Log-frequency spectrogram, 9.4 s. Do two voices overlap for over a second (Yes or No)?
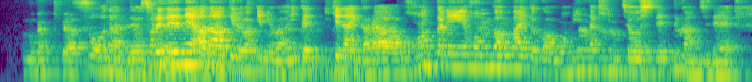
Yes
